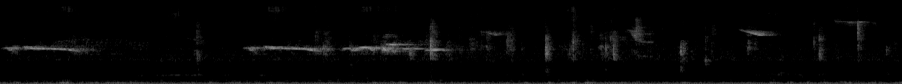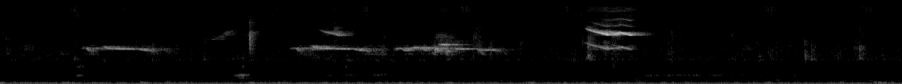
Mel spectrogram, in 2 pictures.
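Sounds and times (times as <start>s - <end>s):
bird chirps and clicks: 1.9s - 9.2s, 9.9s - 14.0s
slurred bird whistles: 14.9s - 15.5s.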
